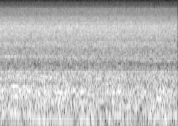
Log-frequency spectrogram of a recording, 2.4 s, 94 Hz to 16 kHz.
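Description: Commercial server CPU cooler's fan running at speed: a steady, airy hiss. It is the loud reference against which the kinetic cooler, about 20 dB quieter, is demonstrated.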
